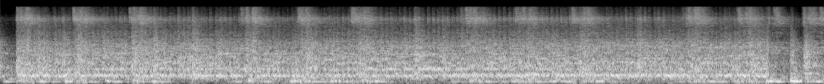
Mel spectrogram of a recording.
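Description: Loud procession music: drums beating a steady rhythm under a held, droning tone. Near the end the drone stops and the drum hits come to the front.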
